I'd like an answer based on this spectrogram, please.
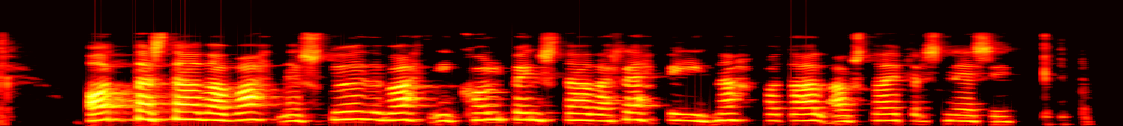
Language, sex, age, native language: Icelandic, female, 50-59, Icelandic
